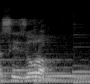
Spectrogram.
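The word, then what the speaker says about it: caesura: Okay, आगे है द सिजोरा। इसकी स्पेलिंग आप देखिए अलग है, लेकिन इसका प्रोनाउंसिएशन है सिजोरा।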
